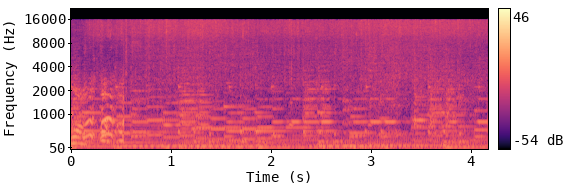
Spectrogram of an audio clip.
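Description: Cheese-topped beef burger patties sizzling on the grate of a gas grill, a steady hiss, with background music of held notes playing over it.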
